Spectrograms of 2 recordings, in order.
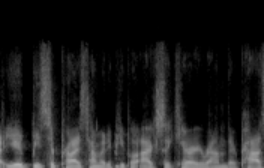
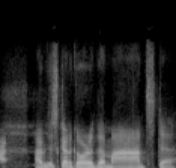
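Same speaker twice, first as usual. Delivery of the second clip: high-pitched put-on Boston accent on every word; 6 semitones higher than usual. Riffing on The Departed in conversation: Boston accent. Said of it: "Right my Boston accent".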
